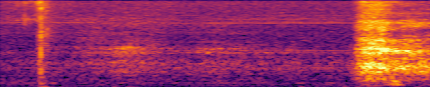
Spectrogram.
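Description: Near-quiet room tone with a faint click just after the start, then a man's sharp intake of breath near the end.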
